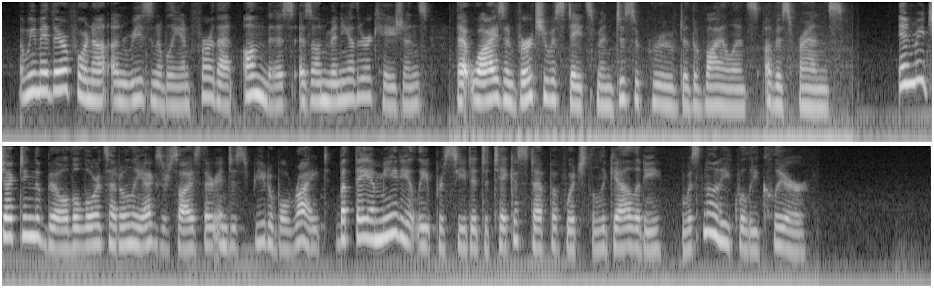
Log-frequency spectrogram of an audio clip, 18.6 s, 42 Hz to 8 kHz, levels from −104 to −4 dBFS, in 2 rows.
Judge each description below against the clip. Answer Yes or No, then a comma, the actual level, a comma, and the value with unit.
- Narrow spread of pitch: No, average, 3.8 semitones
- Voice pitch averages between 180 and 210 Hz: Yes, high, 190 Hz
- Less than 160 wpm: No, average, 175 wpm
